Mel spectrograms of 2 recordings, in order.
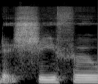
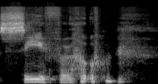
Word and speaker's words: Sifu: Victor annoyed and irked me the way he said Shifu when it is pronounced Sifu.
